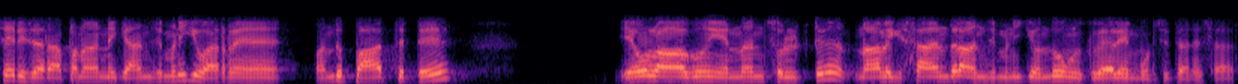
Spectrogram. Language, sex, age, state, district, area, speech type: Tamil, male, 18-30, Tamil Nadu, Pudukkottai, rural, conversation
